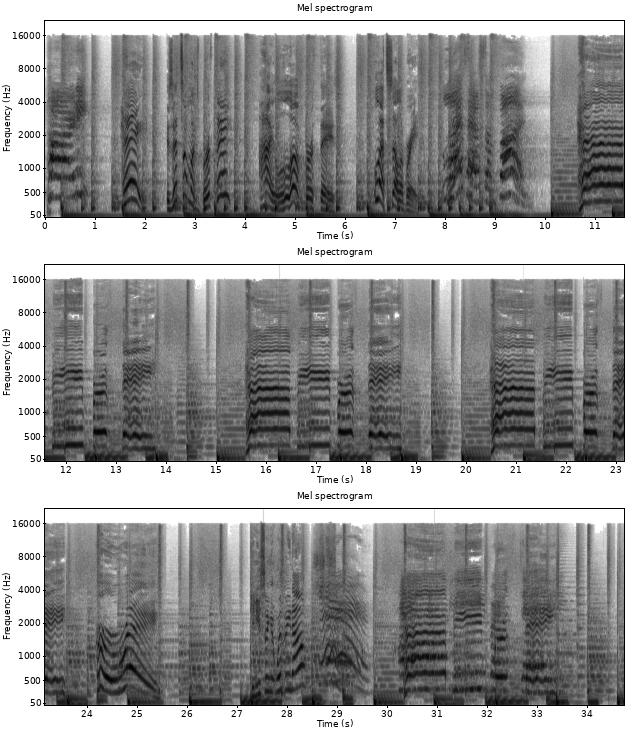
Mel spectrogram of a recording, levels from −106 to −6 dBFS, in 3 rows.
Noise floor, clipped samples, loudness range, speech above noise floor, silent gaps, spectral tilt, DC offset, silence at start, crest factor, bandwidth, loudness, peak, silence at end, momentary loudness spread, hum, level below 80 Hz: -33 dBFS; under 0.1%; 3 LU; 21 dB; none; -4 dB/octave; under 0.1%; 0.05 s; 14 dB; 16.5 kHz; -13 LUFS; 0 dBFS; 0 s; 12 LU; none; -22 dBFS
